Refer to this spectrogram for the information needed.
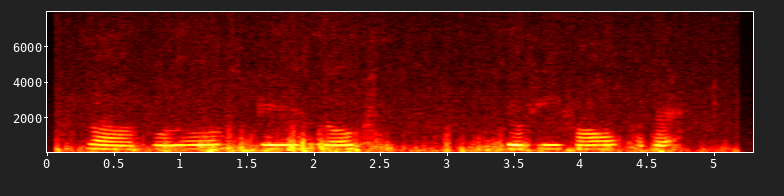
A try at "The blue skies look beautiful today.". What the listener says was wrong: Did you say ski or sky? The blue sky.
